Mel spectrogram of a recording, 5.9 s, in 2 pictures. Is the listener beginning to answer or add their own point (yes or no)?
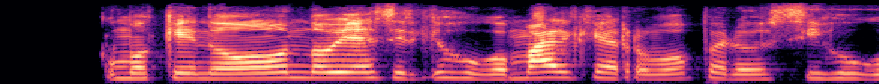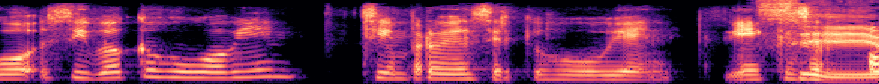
yes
